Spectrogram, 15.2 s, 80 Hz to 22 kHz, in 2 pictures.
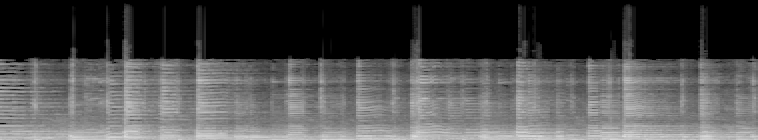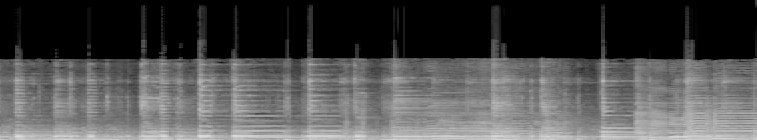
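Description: Maton acoustic guitar amplified through a Roland AC-60 acoustic amp, playing a solo with a quick run of single picked notes over chords.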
